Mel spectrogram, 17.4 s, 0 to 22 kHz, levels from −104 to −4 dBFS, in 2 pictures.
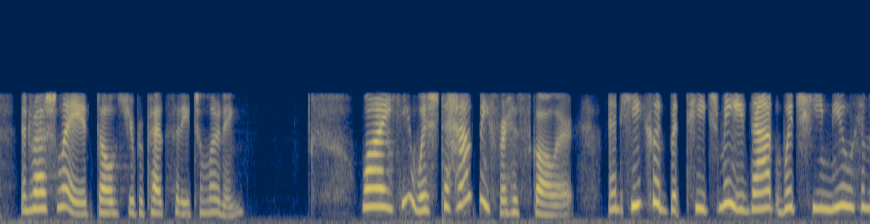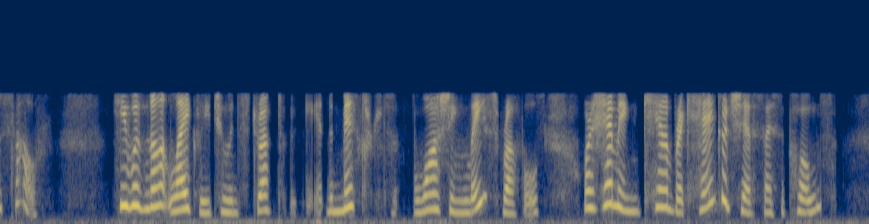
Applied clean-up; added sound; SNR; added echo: neural diffusion model UNIVERSE++.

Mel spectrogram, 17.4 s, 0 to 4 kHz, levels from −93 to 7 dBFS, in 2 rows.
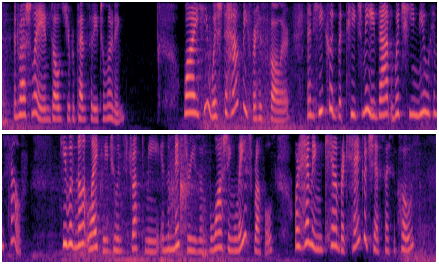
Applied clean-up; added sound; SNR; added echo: none; Sliding door; 20 dB; none.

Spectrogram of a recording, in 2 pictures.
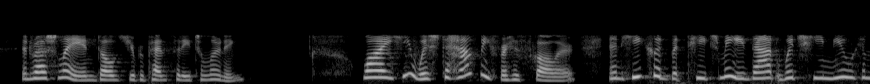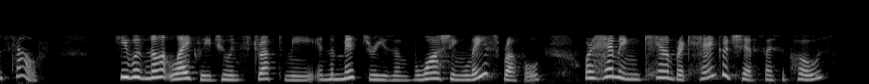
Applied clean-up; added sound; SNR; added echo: neural mask model Resemble Enhance denoiser.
